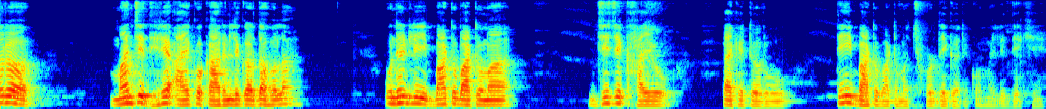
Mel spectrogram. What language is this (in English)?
Nepali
